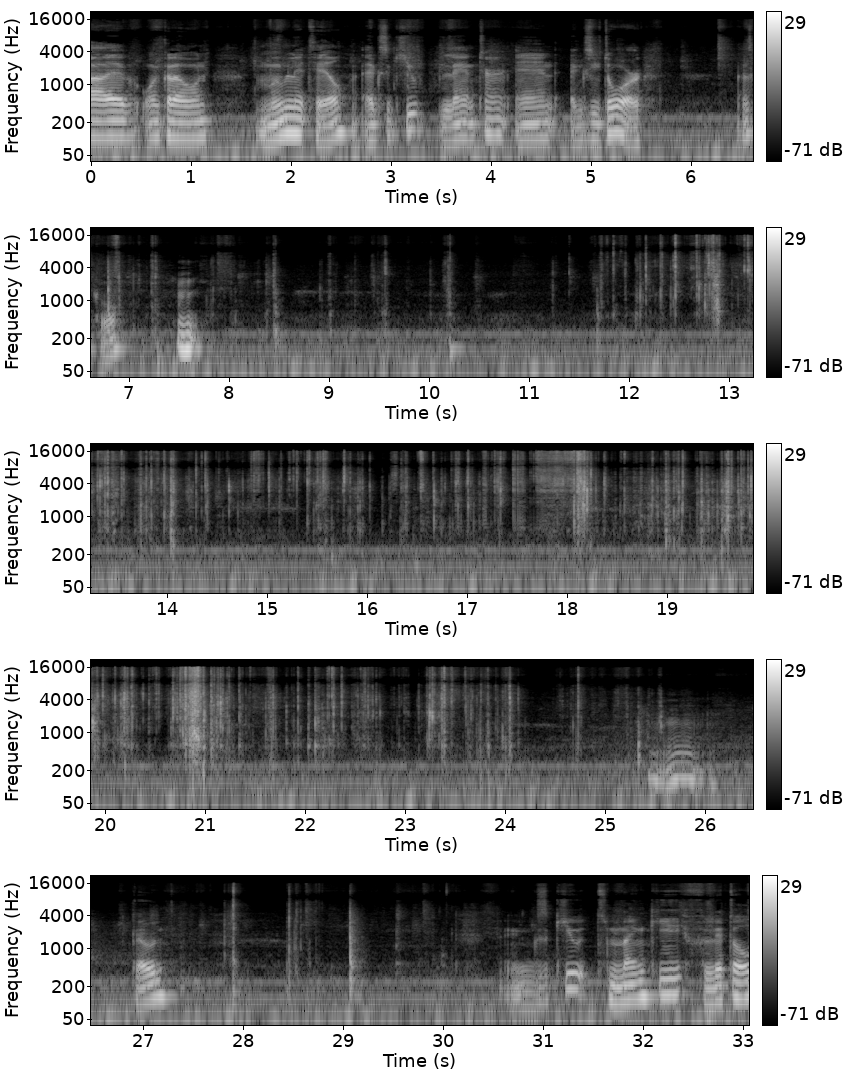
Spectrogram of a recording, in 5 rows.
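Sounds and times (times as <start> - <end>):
foil wrapper crinkling and tearing: 11.7 - 24.8.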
